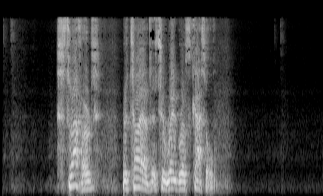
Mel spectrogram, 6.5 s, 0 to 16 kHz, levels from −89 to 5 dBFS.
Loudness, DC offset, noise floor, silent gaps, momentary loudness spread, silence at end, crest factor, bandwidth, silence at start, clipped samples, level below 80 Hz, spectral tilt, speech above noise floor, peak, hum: -12 LUFS; under 0.1%; -68 dBFS; none; 9 LU; 2.15 s; 16 dB; 12 kHz; 1.15 s; under 0.1%; -54 dBFS; -3 dB/octave; 56 dB; 0 dBFS; none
